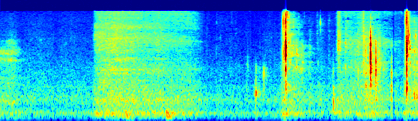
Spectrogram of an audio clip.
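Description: A man's quiet breath and mouth noises at a close microphone: a soft intake of breath about a second in, then a few faint mouth clicks before he speaks again.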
